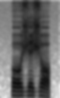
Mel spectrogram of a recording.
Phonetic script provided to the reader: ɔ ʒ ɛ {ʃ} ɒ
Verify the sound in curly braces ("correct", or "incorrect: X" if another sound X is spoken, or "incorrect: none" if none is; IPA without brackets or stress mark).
incorrect: ʒ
